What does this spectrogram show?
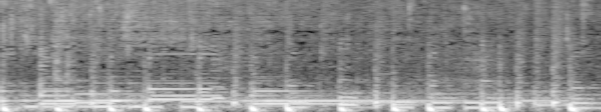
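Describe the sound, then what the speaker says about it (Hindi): Whole spices (bay leaf, cardamom, cloves, cinnamon) frying in hot mustard oil for coriander chicken, a loud close sizzle with a strong pulsing, rhythmic pattern running throughout, no talk. "ये देखिए हमारा खड़ा मसाला हल्का सा फ्राई हो गया है"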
